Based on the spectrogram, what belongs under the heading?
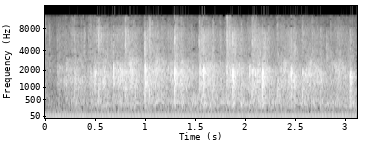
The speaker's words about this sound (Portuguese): Santa Maria de Atibá, e também assim uma salva de palmas. Mais uma vez, agradecer ao coral municipal Encanto e digno de novamente receber os cordiais agradecimentos, aplausos.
